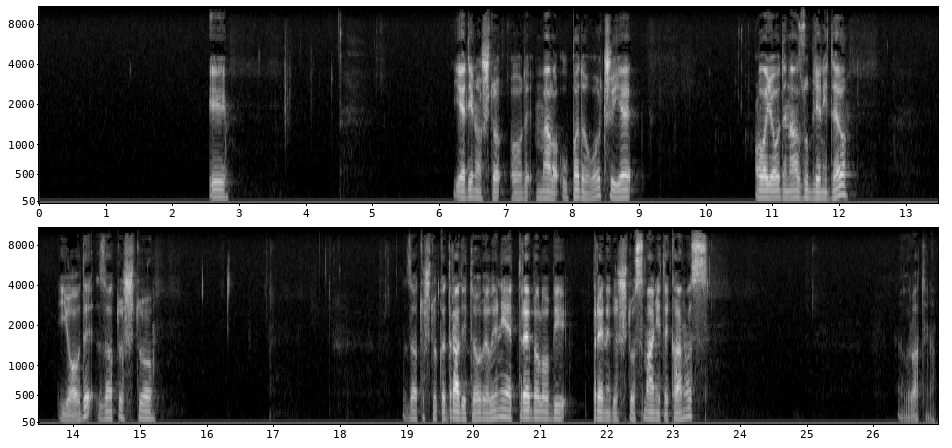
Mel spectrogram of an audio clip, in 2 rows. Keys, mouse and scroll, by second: 5.4 click, 7.2 click, 10.4-11.0 ctrl+scroll up 2, 11.0-11.4 ctrl+scroll up 1, 15.0-15.6 scroll down 2, 17.2 click, 18.8 click, 20.2-20.6 ctrl+scroll up 2, 20.6-22.2 ctrl+scroll down 1, 23.8 click, 25.2 click.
